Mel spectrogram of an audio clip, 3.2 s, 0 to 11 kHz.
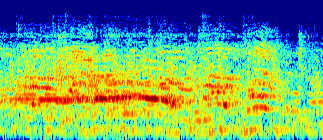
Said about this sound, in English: Just after 5 a.m., the election results from California arrived, sealing Barack Obama's victory, and the crowd burst into cheers.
